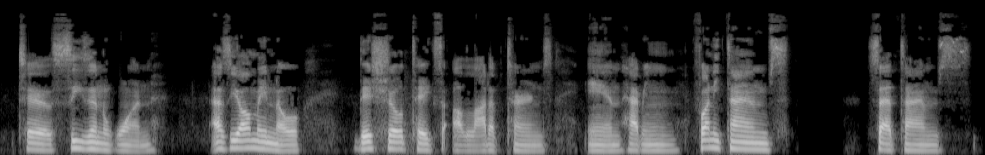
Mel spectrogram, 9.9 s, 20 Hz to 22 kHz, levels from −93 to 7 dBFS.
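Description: At 7.98 s, right after "in having funny times", the speech drops into silence for about 0.45 s and then picks up exactly where it stopped, with nothing missing. This is a rebuffering stall: playback ran out of downloaded audio and waited for more, adding time.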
